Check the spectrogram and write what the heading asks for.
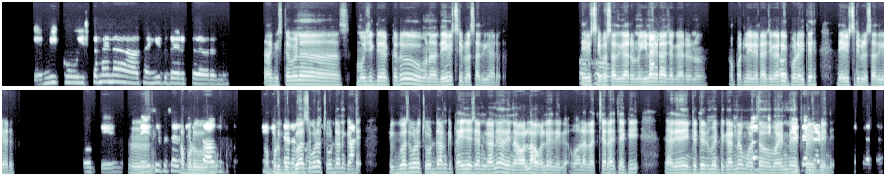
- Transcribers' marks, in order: in English: "డైరెక్టర్"; in English: "మ్యూజిక్"; other background noise; in English: "ట్రై"; in English: "ఎంటర్‌టైన్మెంట్"; in English: "సీజన్"
- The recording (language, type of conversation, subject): Telugu, podcast, ఒక్కసారిగా ఒక సీరియల్ మొత్తం సీజన్‌ను చూసేయడం మీకు ఎలా అనిపిస్తుంది?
